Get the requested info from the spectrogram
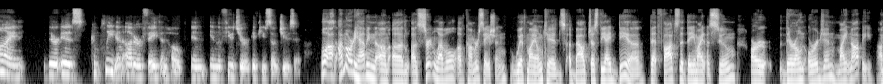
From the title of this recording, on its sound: Zoom Chron Interview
